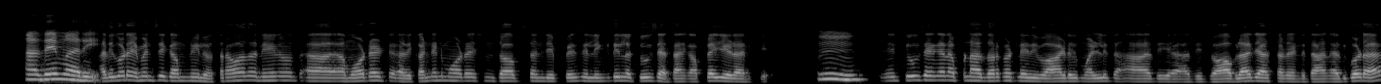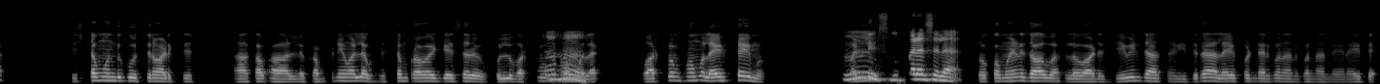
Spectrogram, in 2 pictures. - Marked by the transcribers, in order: in English: "ఎమ్‌ఎన్‌సి కంపెనీలో"; in English: "మోడరేట్"; in English: "కంటెంట్ మోడరేషన్ జాబ్స్"; in English: "లింక్డిన్"; in English: "అప్లై"; in English: "సిస్టమ్"; in English: "సిస్టమ్ ప్రొవైడ్"; in English: "ఫుల్ వర్క్ ఫ్రామ్ హోమ్ లై వర్క్ ఫ్రామ్ హోమ్ లైఫ్ టైమ్"; in English: "లైఫ్"
- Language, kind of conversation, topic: Telugu, podcast, సోషల్ మీడియా మీ వినోదపు రుచిని ఎలా ప్రభావితం చేసింది?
